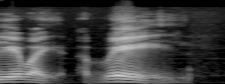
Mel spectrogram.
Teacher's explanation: the initial letter a represents the sound very weak and short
